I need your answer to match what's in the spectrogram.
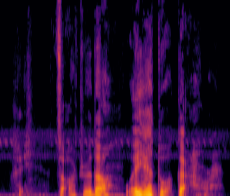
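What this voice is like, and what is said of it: Quiet muttering. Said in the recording (Chinese): “小声的嘀咕着”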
